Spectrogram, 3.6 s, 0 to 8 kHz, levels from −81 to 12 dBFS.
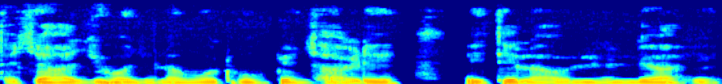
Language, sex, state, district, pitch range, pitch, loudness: Marathi, male, Maharashtra, Nagpur, 100-110 Hz, 105 Hz, -18 LUFS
